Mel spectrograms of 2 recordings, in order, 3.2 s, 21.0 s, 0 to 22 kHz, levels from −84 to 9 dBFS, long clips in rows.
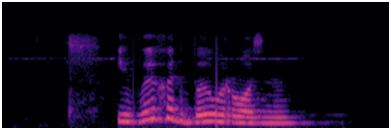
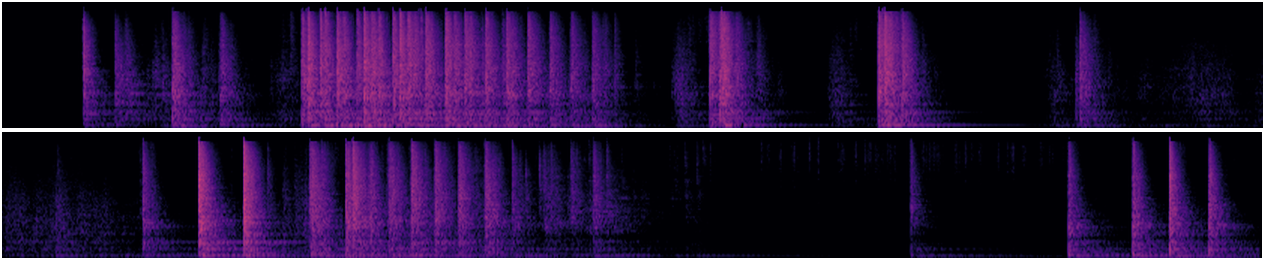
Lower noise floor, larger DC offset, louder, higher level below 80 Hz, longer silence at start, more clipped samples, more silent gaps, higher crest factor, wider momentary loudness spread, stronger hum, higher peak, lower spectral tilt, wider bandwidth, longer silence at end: second, -73 dBFS vs -80 dBFS; neither; about the same, -32 LUFS vs -34 LUFS; about the same, -70 dBFS vs -74 dBFS; about the same, 0.55 s vs 0.65 s; neither; neither; second, 16 dB vs 30 dB; about the same, 20 LU vs 20 LU; neither; second, -18 dBFS vs -8 dBFS; first, -6.5 dB/octave vs 0 dB/octave; second, 8 kHz vs 17.5 kHz; first, 0.65 s vs 0.25 s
